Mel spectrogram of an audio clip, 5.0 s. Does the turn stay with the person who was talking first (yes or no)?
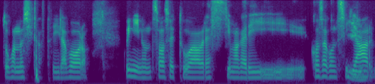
no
